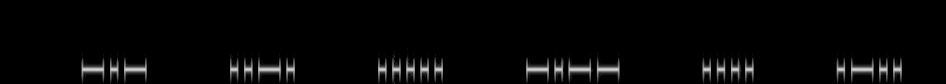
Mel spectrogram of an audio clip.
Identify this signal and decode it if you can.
Morse code, heard as a keyed tone, about 17 wpm, spaced as for 8 wpm, 700 Hz. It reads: KF5YHL
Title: USA Call Signs - 6 Characters - 4x Character Spacing - 17wpm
